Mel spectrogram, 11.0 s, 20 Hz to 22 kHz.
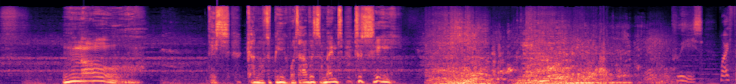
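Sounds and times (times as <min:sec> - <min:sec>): monster roaring: 0:06.4 - 0:10.2.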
